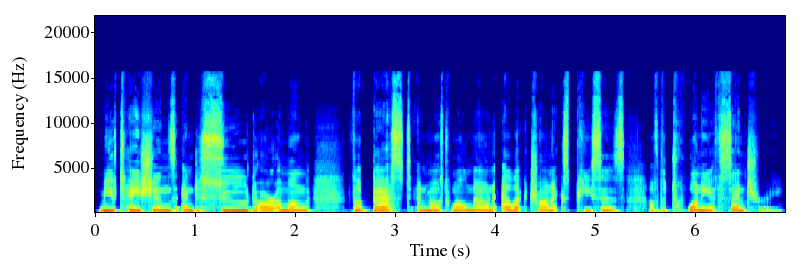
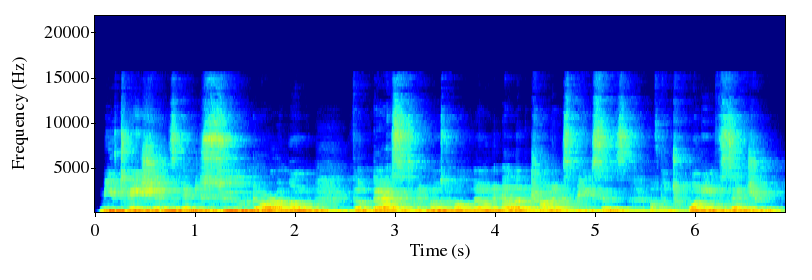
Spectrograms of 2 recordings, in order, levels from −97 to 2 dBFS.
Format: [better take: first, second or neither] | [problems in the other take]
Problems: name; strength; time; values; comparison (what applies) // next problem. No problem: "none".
first | off-mic speech; far // room echo; noticeable; dies away in 1.2 s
